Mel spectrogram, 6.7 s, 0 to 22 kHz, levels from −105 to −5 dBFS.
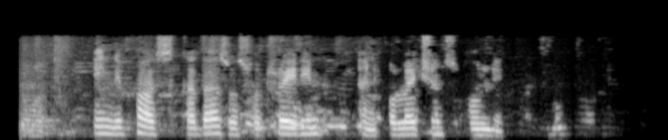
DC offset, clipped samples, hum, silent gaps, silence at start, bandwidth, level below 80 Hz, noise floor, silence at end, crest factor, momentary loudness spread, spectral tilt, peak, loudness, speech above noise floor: under 0.1%; under 0.1%; none; none; 0.2 s; 8 kHz; -70 dBFS; -54 dBFS; 1.05 s; 20 dB; 20 LU; -4 dB/octave; -4 dBFS; -21 LUFS; 33 dB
